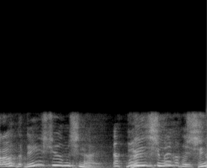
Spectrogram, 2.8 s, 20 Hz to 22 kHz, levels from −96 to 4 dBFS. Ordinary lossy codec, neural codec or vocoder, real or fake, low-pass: none; autoencoder, 48 kHz, 128 numbers a frame, DAC-VAE, trained on Japanese speech; fake; 7.2 kHz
